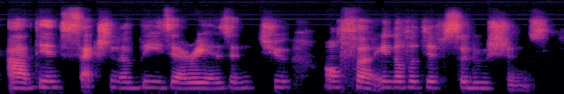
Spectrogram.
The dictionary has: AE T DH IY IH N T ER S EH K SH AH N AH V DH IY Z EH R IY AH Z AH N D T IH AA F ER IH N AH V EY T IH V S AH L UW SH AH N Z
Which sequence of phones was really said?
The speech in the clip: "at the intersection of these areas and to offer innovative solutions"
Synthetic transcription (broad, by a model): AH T DH IY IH N T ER S EH K SH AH N AH V DH IY Z EH R IY AH Z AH N T IH AA F ER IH N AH V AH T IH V S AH L UW SH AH N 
